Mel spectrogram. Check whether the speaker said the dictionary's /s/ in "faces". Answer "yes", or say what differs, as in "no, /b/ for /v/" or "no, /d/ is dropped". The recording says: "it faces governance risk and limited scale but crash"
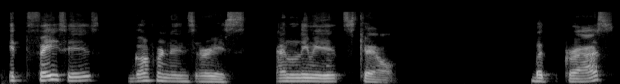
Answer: yes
